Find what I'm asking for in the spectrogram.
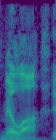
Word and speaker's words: Millar: Explain yourself, Mark Millar or Millar. – That's right. Here's the thing. I know it is pronounced Miller, but we've said Millar too many times to go back now.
